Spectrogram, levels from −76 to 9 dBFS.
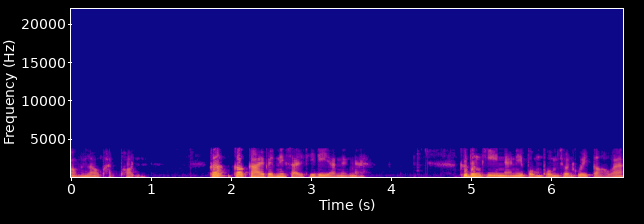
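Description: Speech clip, band-limited below 4 kHz with a slightly rough, synthetic edge throughout, which is plainly audible iLBC codec damage consistent with 30 ms frames at around 13 kbps. Unlike a simple low-pass, the roughness comes from coarse excitation coding. Lost iLBC frames occur at 3.36–3.39 s (30 ms) and 5.38–5.44 s (60 ms). Each gap is filled with a held, buzzy vowel-like sound rather than silence, and the speech snaps back cleanly immediately afterwards.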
